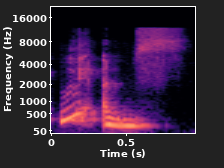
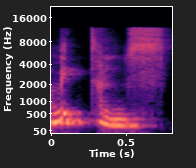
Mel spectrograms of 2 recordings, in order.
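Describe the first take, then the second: First: Mittens with the t swallowed, like mi-ens; American mittens. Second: Mittens with a clear t sound; British mittens. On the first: Teacher showing students the American mittens. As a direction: drop the t in mittens, soft and slow. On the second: Teacher contrasting British mittens for her students. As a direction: say mittens crisply, t fully pronounced. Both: Shown as a demonstration. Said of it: "bukan mittens, tapi mittens".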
